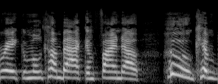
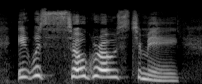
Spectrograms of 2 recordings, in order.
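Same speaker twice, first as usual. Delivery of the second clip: ordinary talk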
